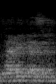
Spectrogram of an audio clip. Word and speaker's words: phthalic: PH silent है तो थैलिक एसिड कहते हैं।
